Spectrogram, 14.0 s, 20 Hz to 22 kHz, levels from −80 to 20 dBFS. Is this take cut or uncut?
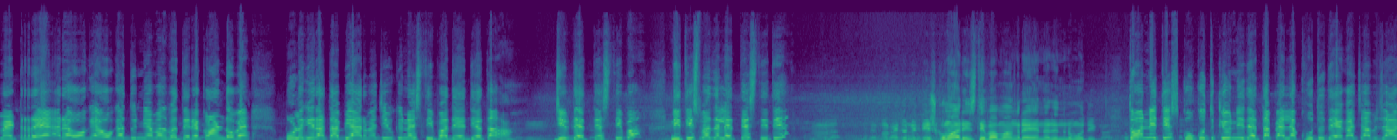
uncut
